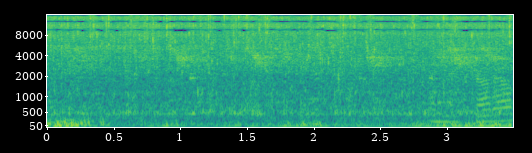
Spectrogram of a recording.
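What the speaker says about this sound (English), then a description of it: "And they have their fountain set up, guys." A garden fountain set up on display at a Lowe's store trickles steadily, a soft continuous splashing wash with a faint voice somewhere in the background.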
